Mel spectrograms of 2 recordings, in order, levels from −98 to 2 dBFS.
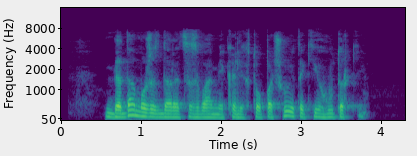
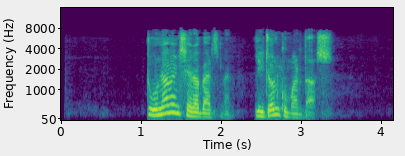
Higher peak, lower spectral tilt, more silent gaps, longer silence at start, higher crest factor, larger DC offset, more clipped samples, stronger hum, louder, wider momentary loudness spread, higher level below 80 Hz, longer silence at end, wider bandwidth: second, -12 dBFS vs -2 dBFS; first, -7.5 dB/octave vs -4 dB/octave; neither; second, 0.55 s vs 1.1 s; about the same, 20 dB vs 16 dB; neither; neither; neither; second, -31 LUFS vs -14 LUFS; second, 9 LU vs 12 LU; about the same, -60 dBFS vs -56 dBFS; second, 0.5 s vs 0.8 s; about the same, 7.6 kHz vs 7.8 kHz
